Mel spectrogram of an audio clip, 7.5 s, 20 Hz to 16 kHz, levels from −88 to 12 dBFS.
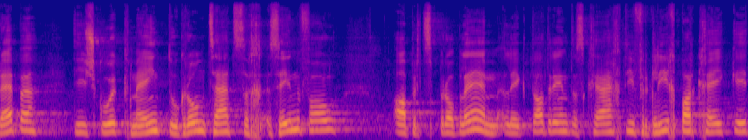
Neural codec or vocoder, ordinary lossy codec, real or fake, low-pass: none; none; real; 14.4 kHz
